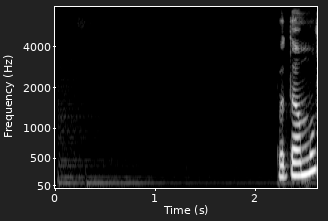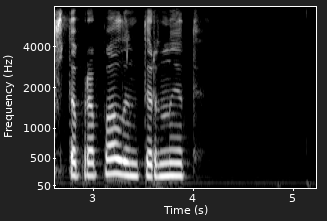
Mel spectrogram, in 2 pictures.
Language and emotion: Russian, neutral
